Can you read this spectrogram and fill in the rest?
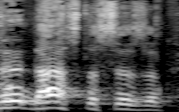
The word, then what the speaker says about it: Gnosticism: Are the Gnostics, and it's spelled G-N-O, Gnostic, as I want to say, but it's Gnosticism.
